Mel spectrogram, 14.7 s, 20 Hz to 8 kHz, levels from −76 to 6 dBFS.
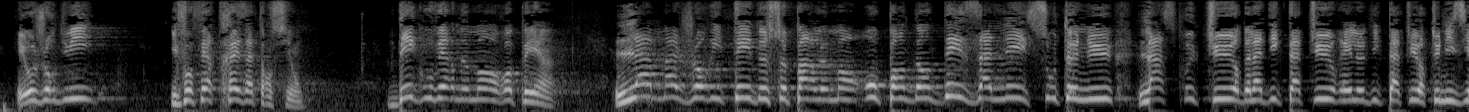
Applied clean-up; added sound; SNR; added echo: none; none; none; none.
